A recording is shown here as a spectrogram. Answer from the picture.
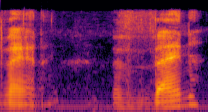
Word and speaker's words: then: sounds like sounds like Den that's how a lot of people pronounce it but it's the it's like then and then so it's the th sound that's kind of it's not a d it's the the then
